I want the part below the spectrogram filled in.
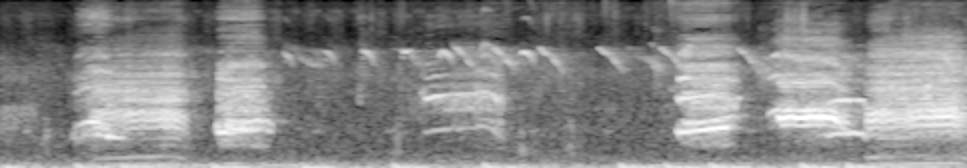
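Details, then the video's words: Geese on an Asian farm giving harsh, nasal honks in bursts of about half a second, several birds overlapping, with a few higher chirping calls between the honks and steady low background rumble. "Amazing life of the geese live in Asia farm"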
